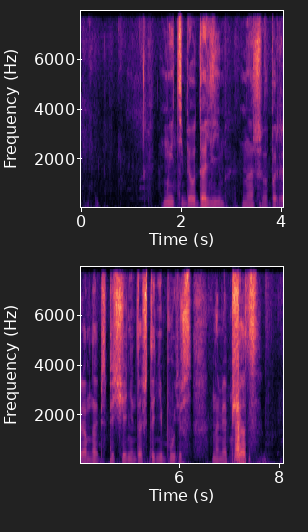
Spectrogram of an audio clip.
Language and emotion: Russian, angry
